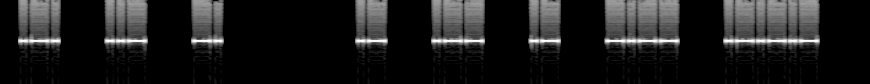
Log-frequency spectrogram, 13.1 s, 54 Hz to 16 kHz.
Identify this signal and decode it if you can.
Morse code, heard as a keyed tone, about 15 wpm, spaced as for 8 wpm, 1000 Hz. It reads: RUN AWAY.
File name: qotdfiles / 8wpm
